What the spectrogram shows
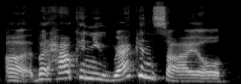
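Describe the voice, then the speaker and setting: A middle-aged woman guest in a casual interview, chatty and animated, laughing often and tagging her points with "right?". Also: on the high side, measured pace.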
